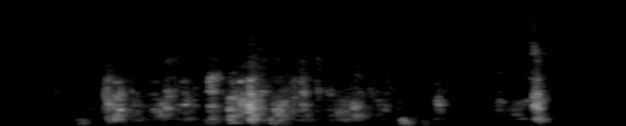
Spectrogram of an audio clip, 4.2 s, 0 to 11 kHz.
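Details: Blenheim Cavalier King Charles Spaniel puppies from Remy's first litter of six, two girls and four boys born March 7–8, vocalising in an indoor puppy pen: a tumbling run of high, squeaky yips and squeals, then two short separate yelps.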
